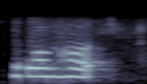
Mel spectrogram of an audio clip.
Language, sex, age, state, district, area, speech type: Manipuri, female, 18-30, Manipur, Senapati, rural, conversation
